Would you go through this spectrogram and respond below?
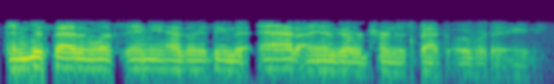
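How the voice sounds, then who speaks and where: A man giving a live software demonstration, explaining features and speaking voice commands as he goes. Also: medium pitch, rapid-fire, narrow, tinny audio, a little hiss or hum.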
